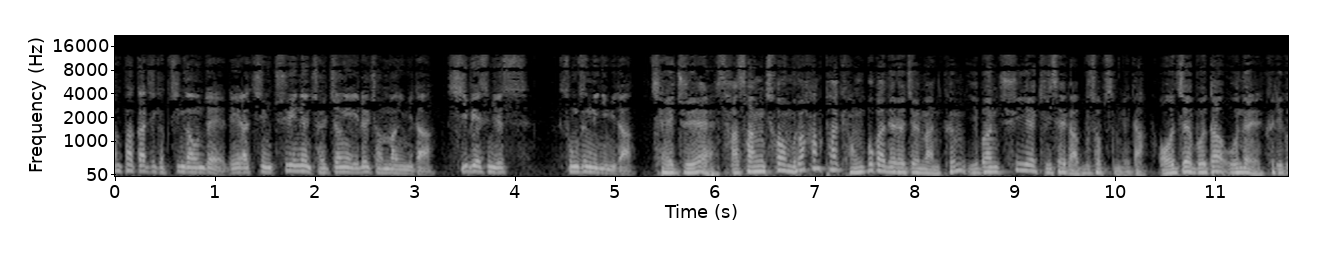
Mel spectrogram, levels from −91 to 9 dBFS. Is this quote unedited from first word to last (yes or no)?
no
